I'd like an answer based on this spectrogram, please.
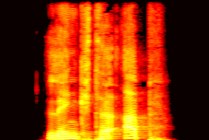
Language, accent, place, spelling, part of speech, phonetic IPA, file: German, Germany, Berlin, lenkte ab, verb, [ˌlɛŋktə ˈap], De-lenkte ab.ogg
- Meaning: inflection of ablenken: 1. first/third-person singular preterite 2. first/third-person singular subjunctive II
